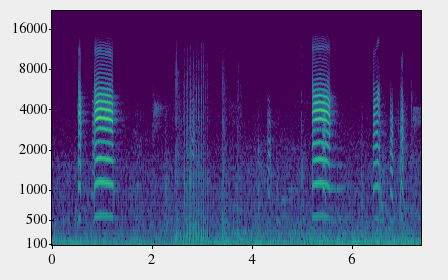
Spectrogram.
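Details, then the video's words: Zebra finches, shown eating and cleaning, give two loud, drawn-out nasal honking calls about four seconds apart, with faint clicks and a few short squeaky notes between them. "Zebra Finch cute birds singing"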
